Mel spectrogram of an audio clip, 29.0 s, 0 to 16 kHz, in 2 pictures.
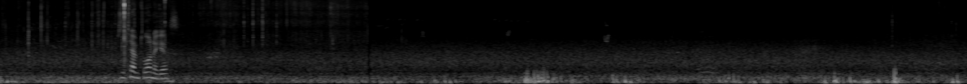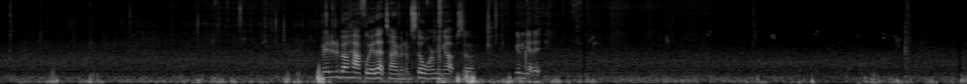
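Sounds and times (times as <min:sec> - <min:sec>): wind buffeting microphone: 0:07.6 - 0:09.7, 0:12.2 - 0:29.0.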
